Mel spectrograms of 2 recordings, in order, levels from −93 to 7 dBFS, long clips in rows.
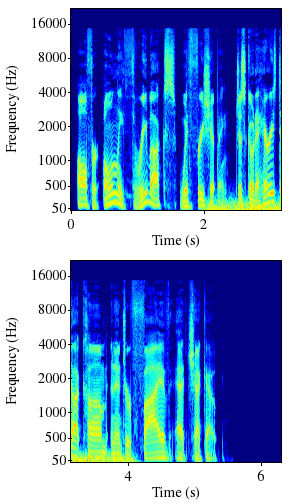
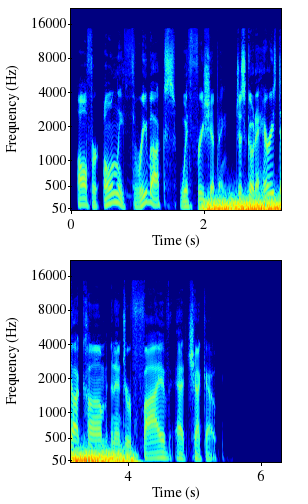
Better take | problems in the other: first | low rumble; loud; from 2 to 4 s; 4 dB below the speech; faint in the first

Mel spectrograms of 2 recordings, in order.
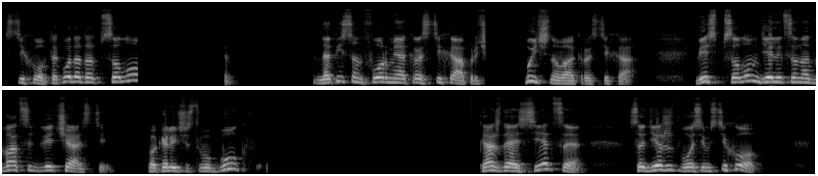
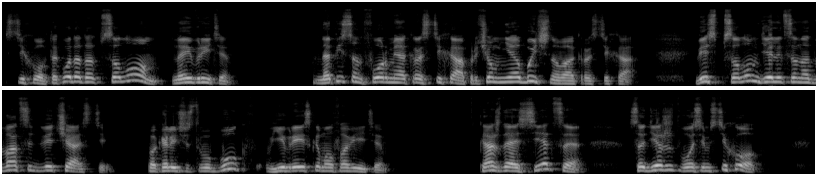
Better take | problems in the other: second | audio cutting out; at 1.5 s for 1 s, at 5 s and at 11 s for 1.5 s

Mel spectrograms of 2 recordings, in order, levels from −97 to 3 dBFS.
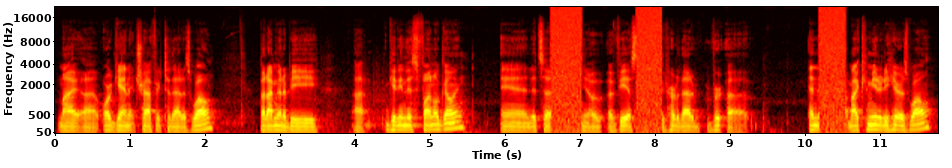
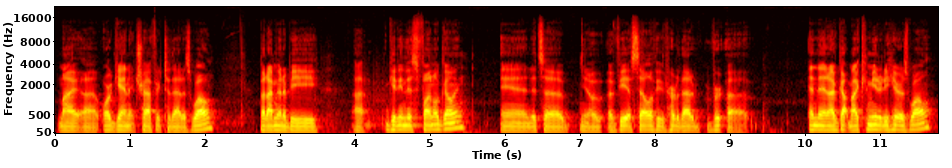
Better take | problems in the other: second | audio cutting out; filled with static; at 6.5 s, at 7.5 s and at 10 s

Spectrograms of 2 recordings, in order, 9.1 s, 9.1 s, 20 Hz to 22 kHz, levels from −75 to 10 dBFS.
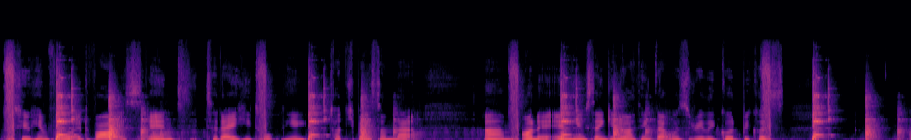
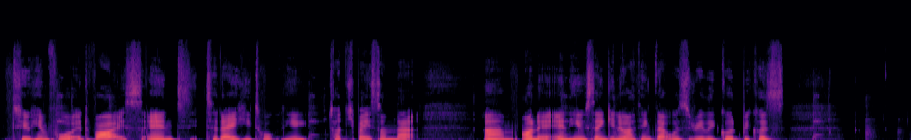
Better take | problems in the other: second | hiss; loud; throughout; 1 dB below the speech; faint in the second

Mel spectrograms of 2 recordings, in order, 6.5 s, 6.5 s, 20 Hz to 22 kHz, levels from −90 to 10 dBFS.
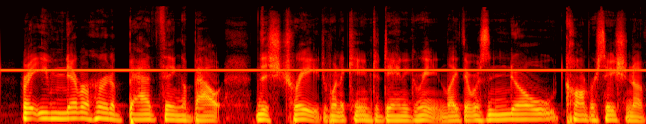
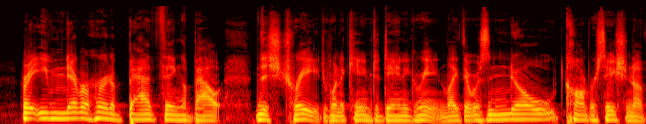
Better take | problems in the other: second | high-pitched whine; loud; throughout; 2.5 kHz, 8 dB below the speech

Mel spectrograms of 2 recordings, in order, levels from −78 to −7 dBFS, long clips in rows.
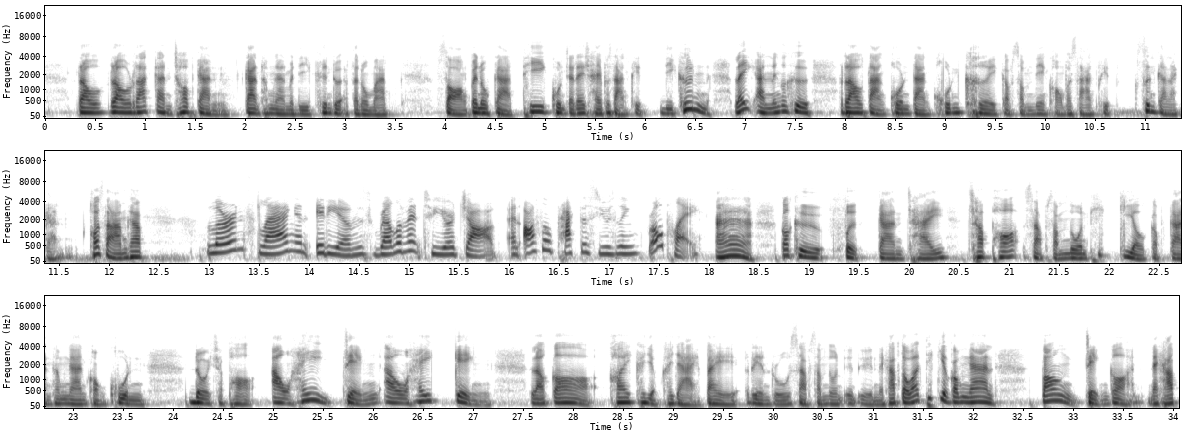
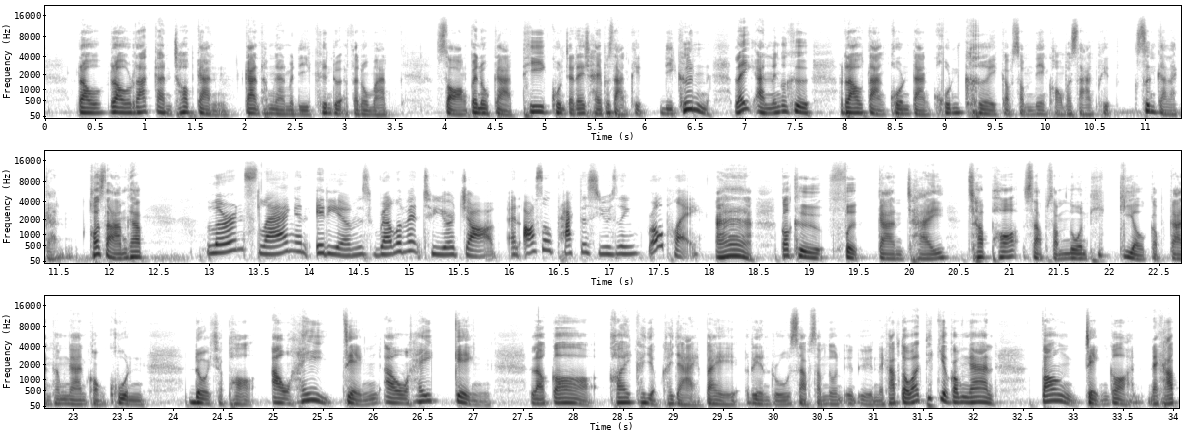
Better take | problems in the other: second | muffled; very; fading above 2.5 kHz

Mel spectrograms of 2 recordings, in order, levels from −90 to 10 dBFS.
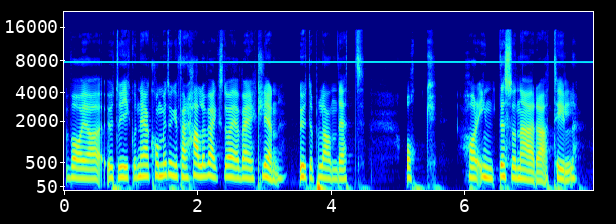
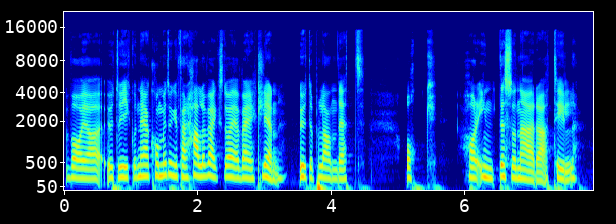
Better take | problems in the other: second | high-pitched whine; faint; throughout; 8 kHz, 20 dB below the speech

